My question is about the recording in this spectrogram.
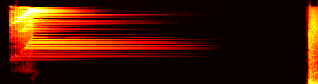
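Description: A bright chime sound effect: a quick rising shimmer into a single ringing ding that fades away over about two seconds.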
